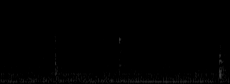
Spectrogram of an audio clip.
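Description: Near silence: faint steady room hum with two faint short clicks, about half a second and a little over a second in.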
